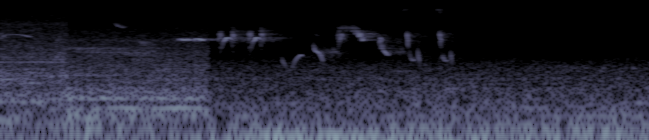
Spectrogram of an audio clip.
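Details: Yellow-vented bulbul feeding on guava fruit gives a quick cluster of short, bright upslurred chirps lasting about a second, set against a steady low rumble of background noise.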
